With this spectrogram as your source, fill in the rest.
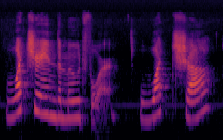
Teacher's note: Here the word you has been reduced to cha.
